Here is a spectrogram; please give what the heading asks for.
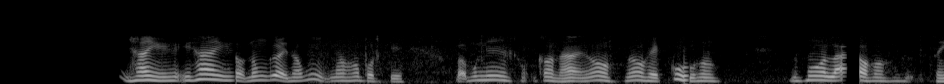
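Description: At 2.30 s and again at 6.84 s, the sound briefly holds on a slightly buzzy, sustained tone for about 60 ms. This is packet loss with pitch repetition: a gap consistent with three 20 ms packets was bridged by repeating the last pitch period. Around 3 s the room noise jumps, and from 3.06 to 4.05 s it comes through with less reduction at first before sinking by about 7 dB. That is the noise suppressor catching up, its estimate taking about 1 s to follow the rise. From 8.42 to 8.60 s a longer 180 ms loss fades into silence, and the speech returns with a short cross-fade.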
